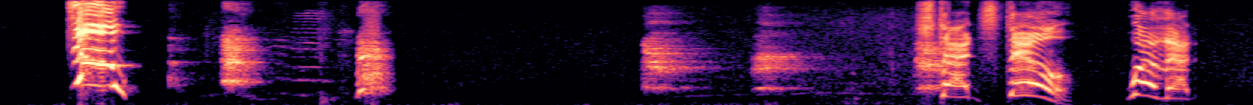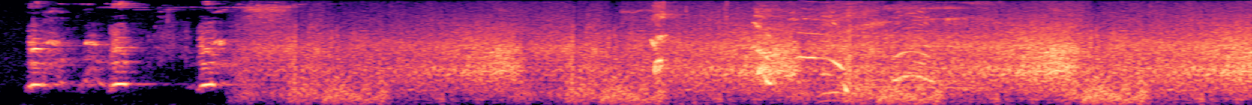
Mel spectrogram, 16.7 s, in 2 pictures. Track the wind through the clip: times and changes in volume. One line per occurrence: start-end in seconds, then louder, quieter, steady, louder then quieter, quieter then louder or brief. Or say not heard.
0.0-16.6 louder.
